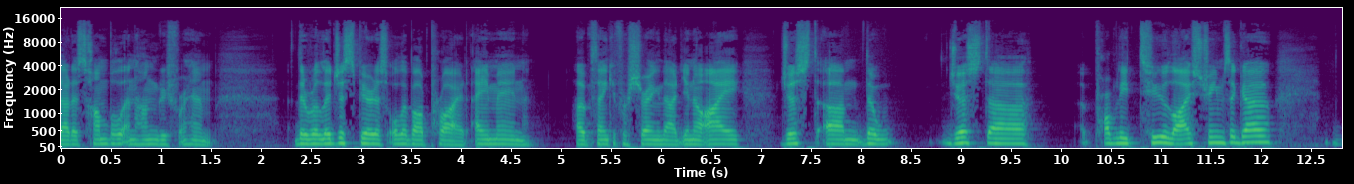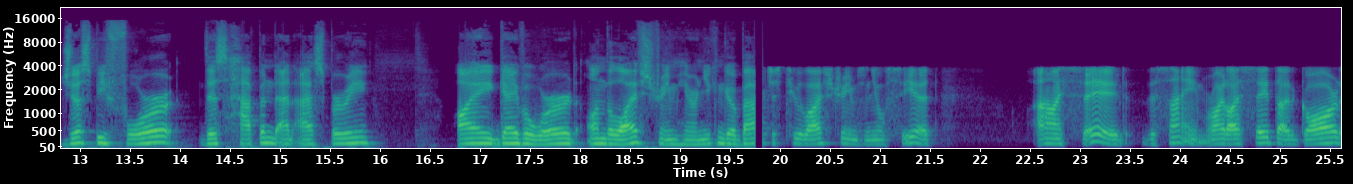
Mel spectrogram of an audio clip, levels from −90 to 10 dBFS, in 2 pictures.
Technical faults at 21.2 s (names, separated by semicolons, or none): input switched to a poorer device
